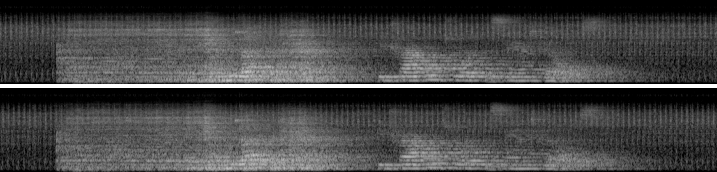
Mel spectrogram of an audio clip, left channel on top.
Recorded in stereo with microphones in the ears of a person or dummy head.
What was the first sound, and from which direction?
Writing, 30° right (ahead or behind).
